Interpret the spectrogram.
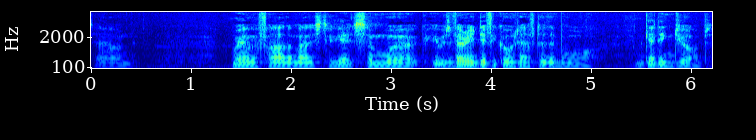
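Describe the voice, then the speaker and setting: A man with an English Midlands accent, medium in pitch, dark and mellow in tone, monotone and flat in intonation, at a moderate pace with long, frequent pauses. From English Midlands, Leicester. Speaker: design teacher and writer. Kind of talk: interview recollection. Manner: reflective, some hesitations.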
